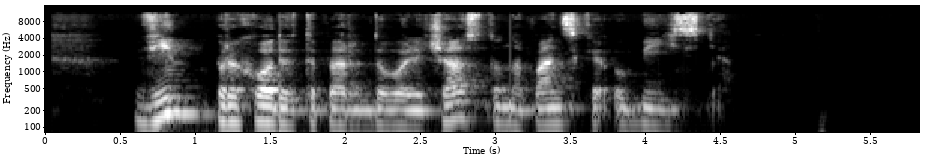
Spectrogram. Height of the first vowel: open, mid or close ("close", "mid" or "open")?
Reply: close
